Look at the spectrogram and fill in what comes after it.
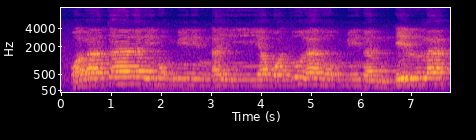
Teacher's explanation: Jadi mu'minan illa hukumnya adalah jelas atau izhar karena disebabkan tanwin bertemu huruf alif.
